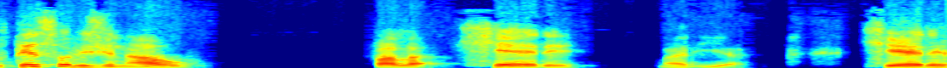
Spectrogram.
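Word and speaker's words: Χαῖρε: Here, repito, é a pronúncia do grego katarevousa, que é um grego antigo modernizado e que é utilizado normalmente nas igrejas, que se escreve Kaire, e alguns linguistas do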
